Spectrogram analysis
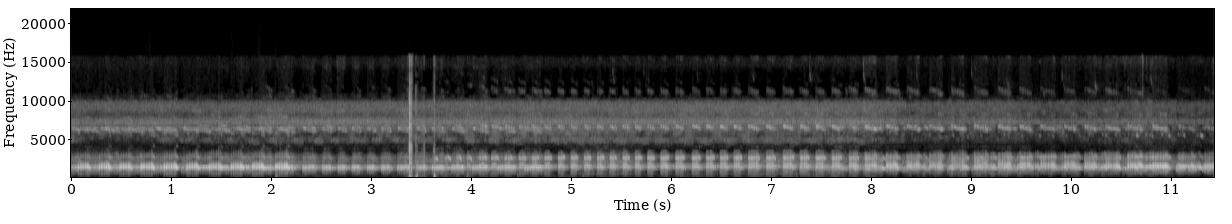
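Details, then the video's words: Frog or toad producing fast rattling pulse trains, loud at first, then steadier and evenly spaced, with one sharp click partway through. "Real 🐸 sound katak atau kodok || frog or toad"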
